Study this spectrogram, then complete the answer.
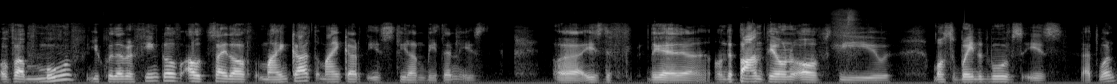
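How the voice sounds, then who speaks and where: Speaking at a moderate pace with an Italian accent, a man keeps a medium pitch and ordinary pitch variation while his loudness swings widely. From Italy. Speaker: competitive gamer. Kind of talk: interview. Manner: halting.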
